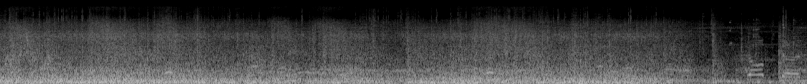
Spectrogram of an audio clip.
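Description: Many small battle sounds of clashing, hits and magic blasts crackle densely together.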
